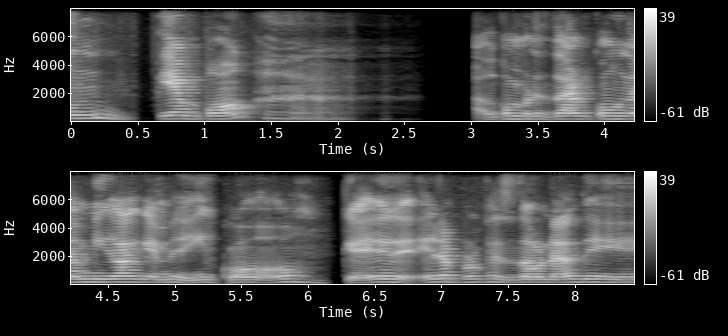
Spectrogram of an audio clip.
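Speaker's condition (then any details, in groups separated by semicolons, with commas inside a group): Ataxia type 1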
